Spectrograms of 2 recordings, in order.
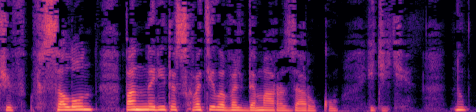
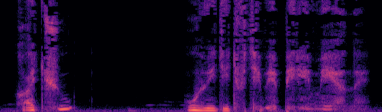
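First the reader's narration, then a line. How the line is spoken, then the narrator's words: Whisper. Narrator (Russian): прошептала княгиня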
